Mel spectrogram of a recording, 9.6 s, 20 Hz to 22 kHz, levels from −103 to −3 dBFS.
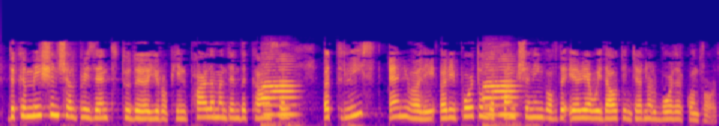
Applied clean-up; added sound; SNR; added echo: neural mask model RNNoise.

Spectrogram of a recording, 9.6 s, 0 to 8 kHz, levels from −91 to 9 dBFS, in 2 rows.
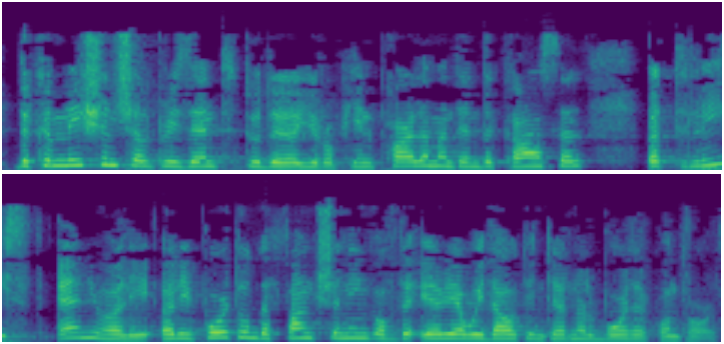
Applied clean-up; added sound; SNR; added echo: neural mask model Resemble Enhance denoiser.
